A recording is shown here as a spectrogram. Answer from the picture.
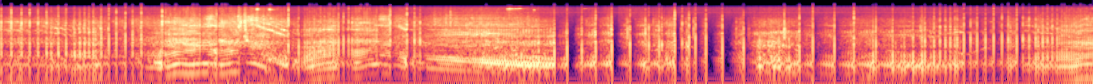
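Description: Trials motorcycle engine running with a fast, pulsing idle, revved in short rising and falling bursts about two and four seconds in. A little past halfway it turns choppy and stuttering, then settles back to the pulsing idle.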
